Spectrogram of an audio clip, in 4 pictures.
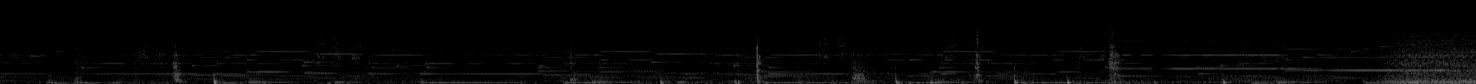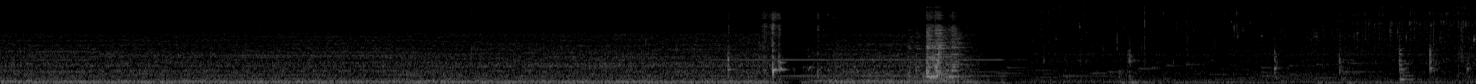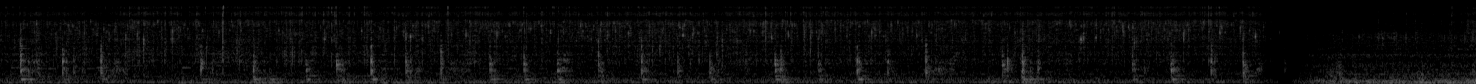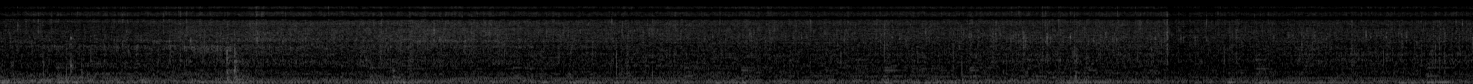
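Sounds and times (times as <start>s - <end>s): meat frying in a pan: 24.8s - 59.0s
vegetables sizzling in oil: 24.8s - 59.0s
wooden spoon stirring: 25.4s - 42.2s.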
